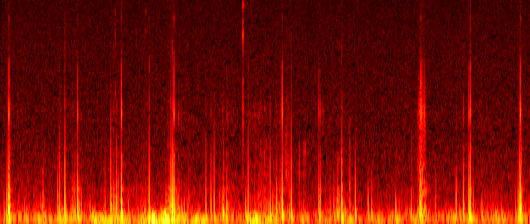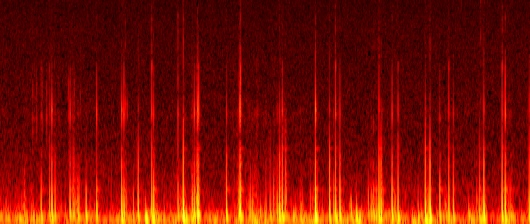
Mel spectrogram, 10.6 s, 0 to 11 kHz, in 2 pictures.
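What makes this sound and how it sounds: Long nails and fingertips tap and scratch the metal-mesh microphone capsules of a TASCAM DR-40X recorder. The result is a rapid, irregular stream of short, deep, boomy thumps, each topped by a brief bright click, over a faint scratchy rustle.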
